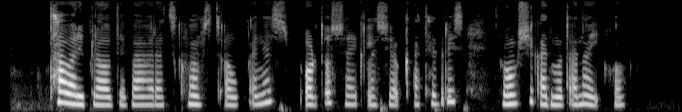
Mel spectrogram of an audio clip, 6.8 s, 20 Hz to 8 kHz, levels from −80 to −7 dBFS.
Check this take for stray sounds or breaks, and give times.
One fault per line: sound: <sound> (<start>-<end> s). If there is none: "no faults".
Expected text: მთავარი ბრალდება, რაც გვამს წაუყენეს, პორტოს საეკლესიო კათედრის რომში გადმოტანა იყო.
no faults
